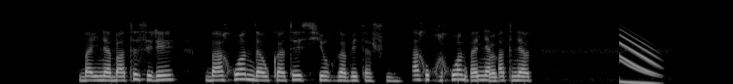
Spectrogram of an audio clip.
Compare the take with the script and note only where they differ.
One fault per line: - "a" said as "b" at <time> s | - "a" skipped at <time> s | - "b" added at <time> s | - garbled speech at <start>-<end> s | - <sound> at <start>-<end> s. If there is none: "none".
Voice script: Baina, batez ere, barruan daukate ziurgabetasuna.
- garbled speech at 4.1-5.3 s
- chirp at 6.2-6.7 s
